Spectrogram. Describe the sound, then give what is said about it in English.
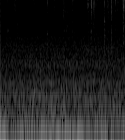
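Steady low engine rumble of a car driving, a continuous deep drone with faint road noise and no voices, holding even loudness throughout. “Wow, I think I'm driving in a very familiar area here.”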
